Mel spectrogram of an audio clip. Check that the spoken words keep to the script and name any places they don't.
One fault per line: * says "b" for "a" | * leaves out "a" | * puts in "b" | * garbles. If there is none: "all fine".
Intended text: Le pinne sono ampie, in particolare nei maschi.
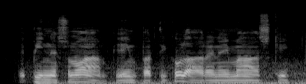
all fine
